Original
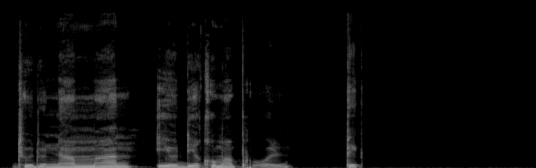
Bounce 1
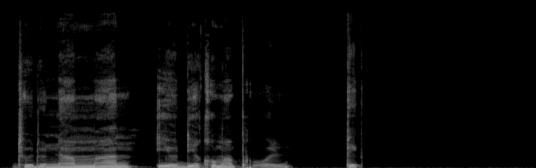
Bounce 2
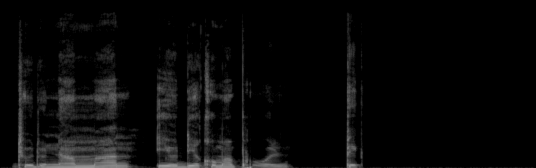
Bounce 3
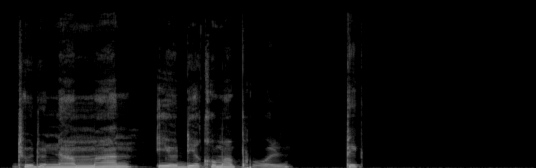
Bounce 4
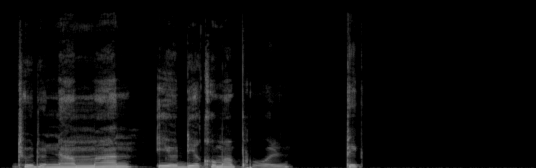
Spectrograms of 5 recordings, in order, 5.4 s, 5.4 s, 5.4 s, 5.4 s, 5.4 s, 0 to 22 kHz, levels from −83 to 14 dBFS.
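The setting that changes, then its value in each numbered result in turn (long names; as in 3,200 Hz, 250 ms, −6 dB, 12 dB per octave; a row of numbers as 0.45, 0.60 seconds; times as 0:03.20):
parametric band, centre frequency: 2,000, 220, 11,000, 83 Hertz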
